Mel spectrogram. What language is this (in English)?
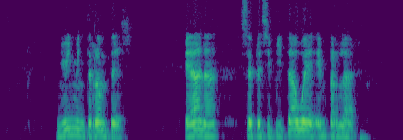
Occitan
